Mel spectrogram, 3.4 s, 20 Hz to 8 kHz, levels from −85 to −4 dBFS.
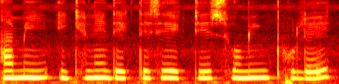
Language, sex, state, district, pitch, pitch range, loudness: Bengali, female, West Bengal, Cooch Behar, 250 Hz, 245-255 Hz, -14 LUFS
